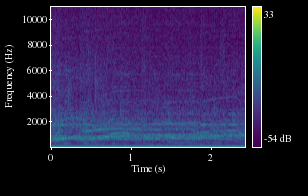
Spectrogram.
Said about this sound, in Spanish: Claro que sí, banda, un pinche aplauso.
